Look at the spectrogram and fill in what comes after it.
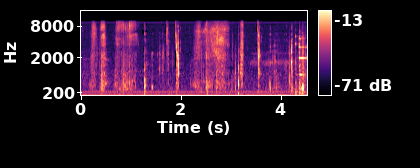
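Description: Close-miked chewing of fried chicken wings: soft, irregular crunches and small clicks as the crispy coating is bitten and chewed.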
